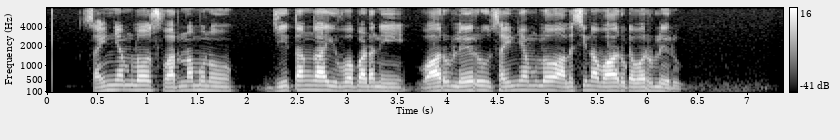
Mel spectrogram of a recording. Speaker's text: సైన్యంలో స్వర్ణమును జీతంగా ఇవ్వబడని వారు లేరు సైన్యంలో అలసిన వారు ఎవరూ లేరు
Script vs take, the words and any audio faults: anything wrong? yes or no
no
